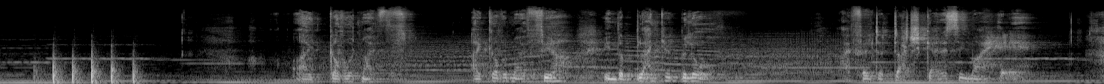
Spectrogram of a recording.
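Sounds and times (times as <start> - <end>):
sharp thud knocking on a door: 0.3 - 1.6
speech: 3.0 - 4.1, 4.7 - 7.3, 8.6 - 11.0.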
